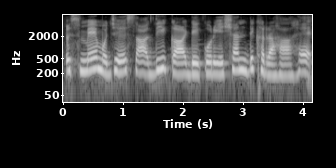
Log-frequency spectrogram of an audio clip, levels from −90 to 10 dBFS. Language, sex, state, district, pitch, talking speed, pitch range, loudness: Hindi, female, Madhya Pradesh, Katni, 215 Hz, 115 wpm, 190-240 Hz, -14 LUFS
